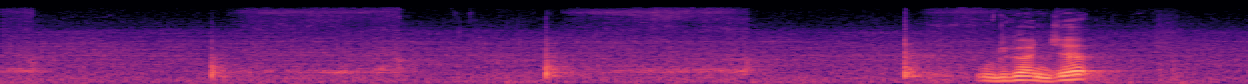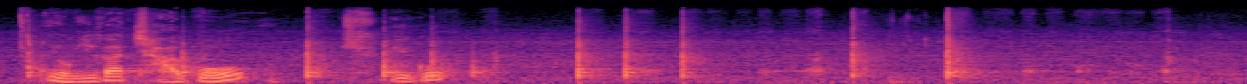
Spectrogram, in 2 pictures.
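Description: Chalk taps and scrapes on a chalkboard.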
